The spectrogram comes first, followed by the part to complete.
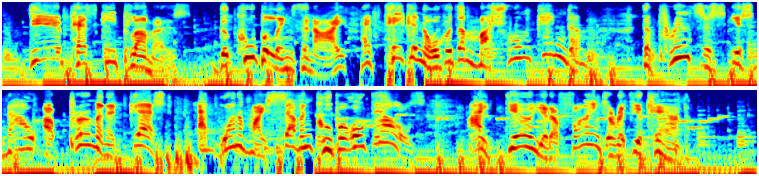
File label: Intro Narration; Hotel Mario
